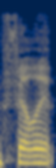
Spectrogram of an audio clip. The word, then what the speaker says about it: fillet: Working with one fillet at a time. Yes, I know I say fillet and Americans say filt.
